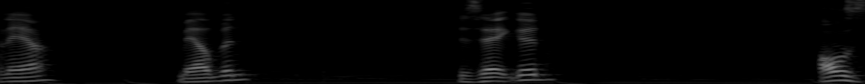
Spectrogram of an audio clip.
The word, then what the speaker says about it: Melbourne: Our city Melbourne is pronounced Melbourne.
